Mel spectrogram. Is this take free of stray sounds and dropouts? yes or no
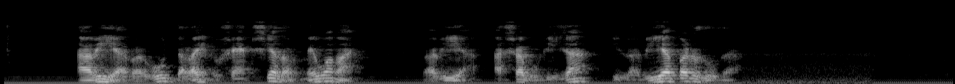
yes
